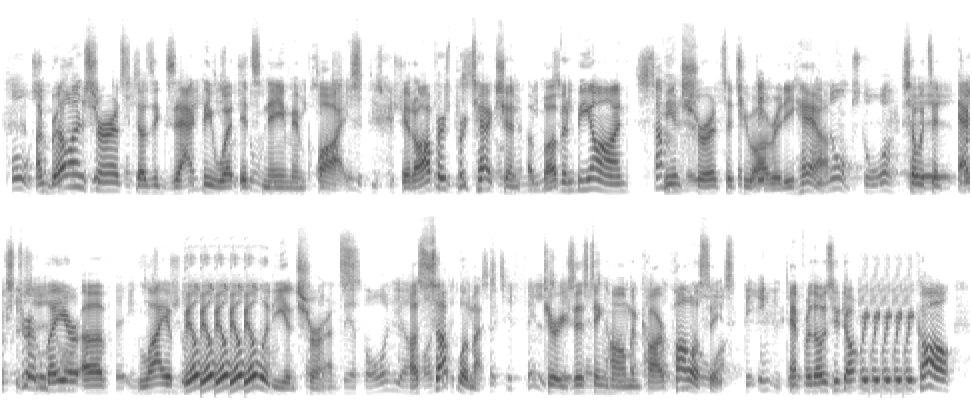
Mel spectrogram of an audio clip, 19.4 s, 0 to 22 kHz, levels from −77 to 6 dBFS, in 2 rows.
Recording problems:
thin; somewhat; fading below 300 Hz
voice in the background; noticeable; throughout; 15 dB below the speech
audio stuttering; at 12 s and at 18 s

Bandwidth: 16 kHz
